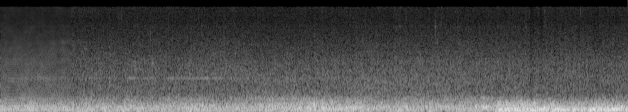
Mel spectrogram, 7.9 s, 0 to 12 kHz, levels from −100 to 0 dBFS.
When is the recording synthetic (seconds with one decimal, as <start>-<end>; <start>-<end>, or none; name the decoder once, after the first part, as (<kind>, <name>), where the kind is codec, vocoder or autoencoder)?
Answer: 0.0-0.9 (vocoder, Vocos)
